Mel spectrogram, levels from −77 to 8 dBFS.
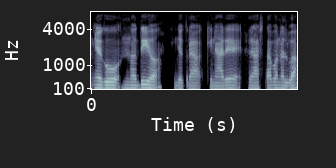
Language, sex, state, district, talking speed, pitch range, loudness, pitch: Bhojpuri, male, Uttar Pradesh, Deoria, 115 wpm, 115-120 Hz, -19 LUFS, 120 Hz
